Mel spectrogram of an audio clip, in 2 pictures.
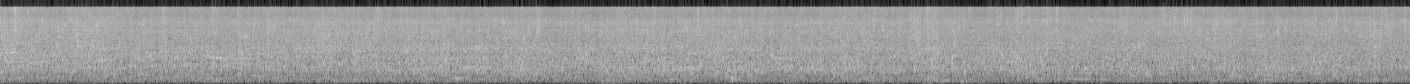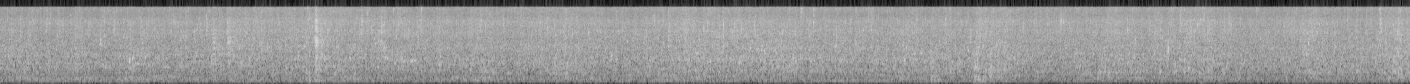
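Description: Floodwater sloshing and splashing steadily as people wade through it and push a cart, with a few sharp knocks standing out about a quarter, two thirds and five sixths of the way through.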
